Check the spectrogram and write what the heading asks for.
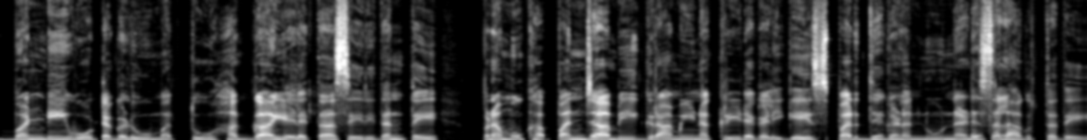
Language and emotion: Kannada, neutral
